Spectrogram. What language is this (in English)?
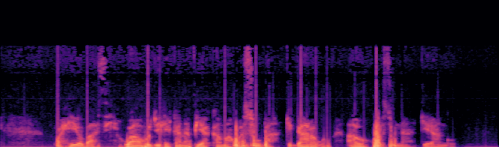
Swahili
